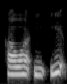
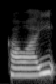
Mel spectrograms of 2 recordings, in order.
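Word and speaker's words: かわいい: misalnya binasa bisa lihat ada Kawaii Kawai jadi kan bukan kawah II tapi Kawaii gitu Inya panjang kemudian ada juga atau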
